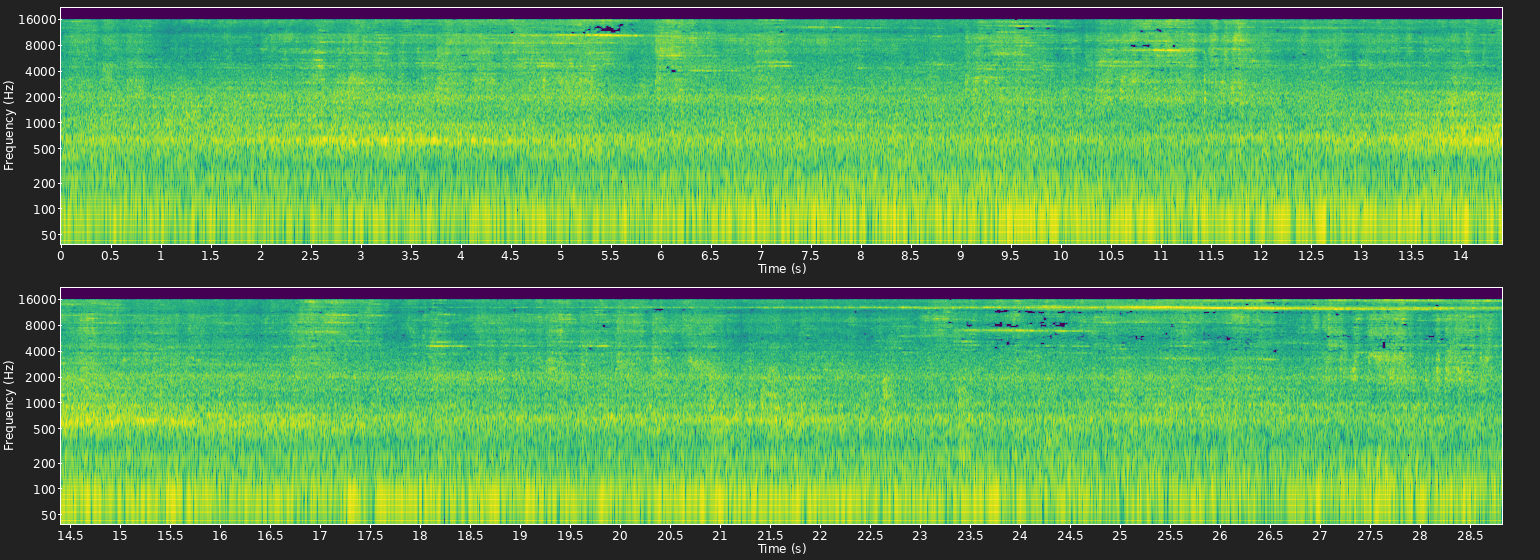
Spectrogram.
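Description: Aurizon freight train passing: a steady rumble of wagons rolling over the rails, with a thin high wheel squeal in the last few seconds.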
